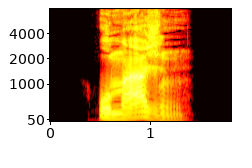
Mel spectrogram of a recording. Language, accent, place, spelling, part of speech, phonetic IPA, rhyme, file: German, Germany, Berlin, Hommagen, noun, [ɔˈmaːʒn̩], -aːʒn̩, De-Hommagen.ogg
- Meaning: plural of Hommage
